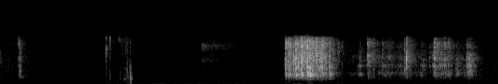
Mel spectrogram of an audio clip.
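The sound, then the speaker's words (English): Tarot cards being shuffled during a reading: a few sharp isolated flicks and taps, then a loud crackling riffle followed by several shorter papery bursts, with no voices. “I want you to focus on your question while I'm shuffling the cards and asking Spirit for the answers, okay?”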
